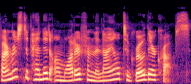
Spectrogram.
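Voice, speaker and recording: A woman's voice: fairly high pitch, measured pace. Woman reading a picture book aloud. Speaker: storyteller reading to a child.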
